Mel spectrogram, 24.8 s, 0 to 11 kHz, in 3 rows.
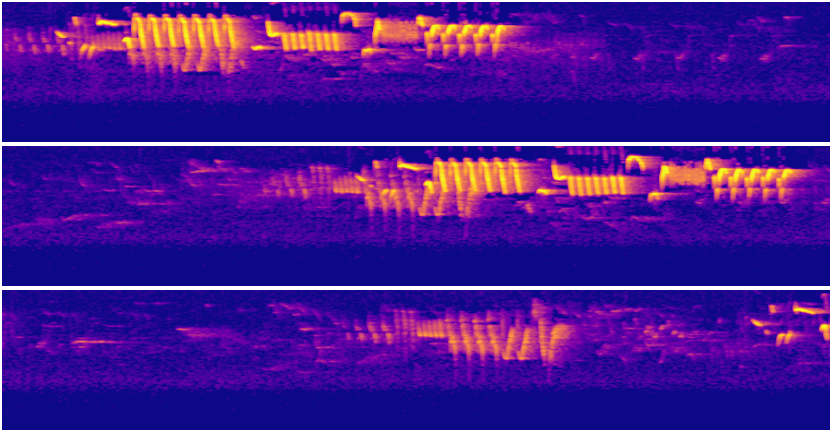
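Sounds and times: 
Eurasian wren Troglodytes troglodytes singing high rapid trills and buzzy rattles: 0.0s - 6.0s, 10.3s - 17.7s, 19.5s - 24.8s.

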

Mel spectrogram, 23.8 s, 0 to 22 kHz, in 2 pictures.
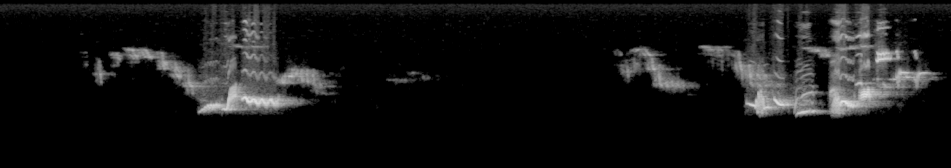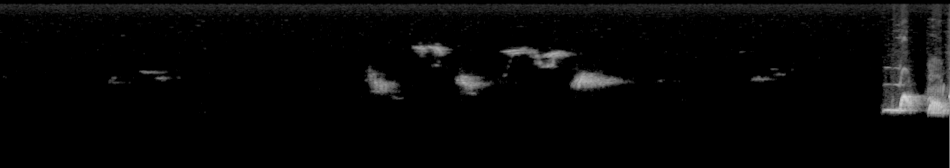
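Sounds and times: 
common blackbird Turdus merula singing: 1.2s - 4.2s, 7.8s - 11.7s, 16.5s - 19.7s, 22.9s - 23.7s.

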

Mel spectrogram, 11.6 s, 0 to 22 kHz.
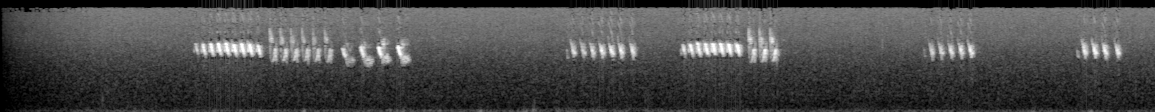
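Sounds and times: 
European greenfinch Chloris chloris calls: 1.9s - 4.2s, 5.6s - 7.9s, 9.2s - 9.8s, 10.8s - 11.3s.

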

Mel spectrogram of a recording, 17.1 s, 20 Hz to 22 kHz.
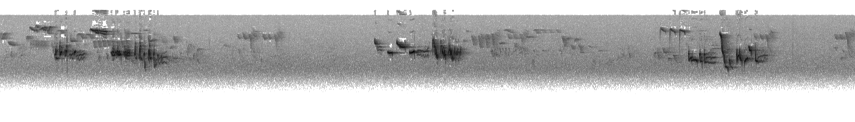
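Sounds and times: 
European robin Erithacus rubecula singing high warbles and trills: 0.0s - 4.0s, 7.5s - 15.5s.

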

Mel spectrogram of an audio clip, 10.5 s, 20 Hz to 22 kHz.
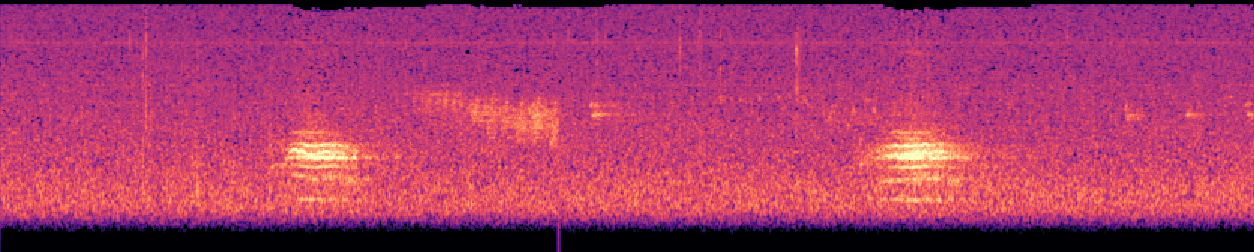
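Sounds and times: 
faint hiss: 0.0s - 10.4s
Eurasian jay Garrulus glandarius screeching: 7.2s - 8.3s.

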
